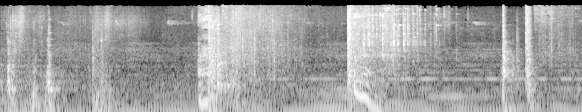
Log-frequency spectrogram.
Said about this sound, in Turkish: Dur bir dakika, dur şu camı kıralım.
